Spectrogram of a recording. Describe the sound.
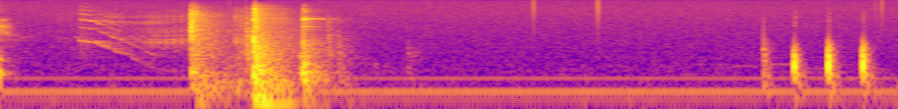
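Knocking on a door in a children's story scene: a quick cluster of heavy wooden thuds, then after a pause four sharp, rapid knocks, all over a low steady hum.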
